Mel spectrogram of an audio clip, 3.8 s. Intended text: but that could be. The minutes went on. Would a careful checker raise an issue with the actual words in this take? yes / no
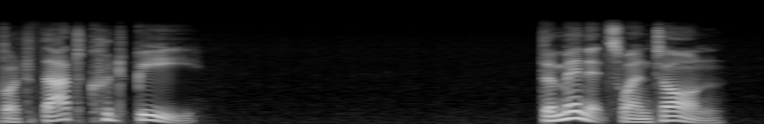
no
